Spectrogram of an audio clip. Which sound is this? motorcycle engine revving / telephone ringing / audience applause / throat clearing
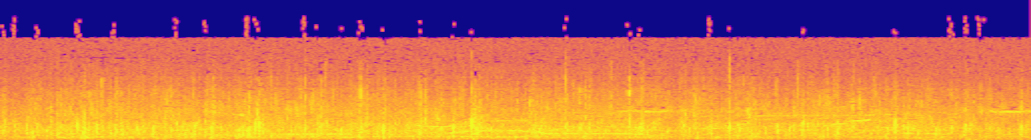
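audience applause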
